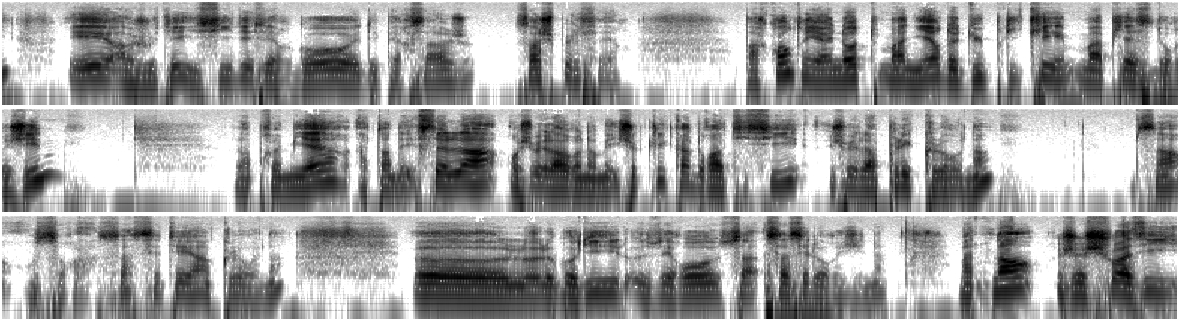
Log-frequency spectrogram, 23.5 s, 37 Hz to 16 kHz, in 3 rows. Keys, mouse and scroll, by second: 8.6 click, 10.0 click, 12.4 click, 13.0 F2, 14.3-17.4 typing, 16.4 Return.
